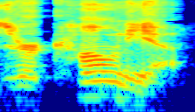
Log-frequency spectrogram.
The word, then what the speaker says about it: zirconia: start with nomenclature uh it's amazing how many people say it wrong including myself what we're talking about is zirconia okay it's an oxide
